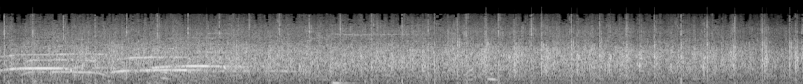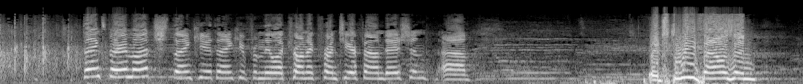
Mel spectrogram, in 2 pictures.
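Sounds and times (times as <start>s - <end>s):
audience applause: 0.0s - 8.8s
speech: 9.3s - 12.9s, 14.5s - 15.7s.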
